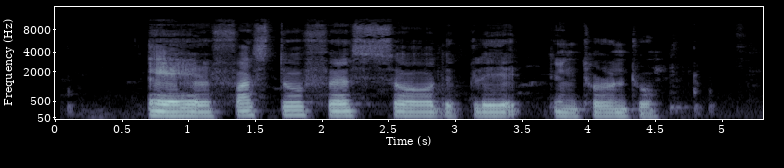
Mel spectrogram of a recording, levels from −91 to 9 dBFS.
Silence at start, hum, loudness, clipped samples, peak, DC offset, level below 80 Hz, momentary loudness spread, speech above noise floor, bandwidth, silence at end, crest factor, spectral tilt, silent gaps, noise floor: 0.7 s; none; -28 LUFS; under 0.1%; -8 dBFS; under 0.1%; -48 dBFS; 13 LU; 40 dB; 10 kHz; 0.8 s; 20 dB; -7 dB/octave; none; -67 dBFS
